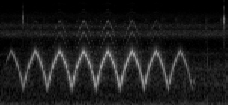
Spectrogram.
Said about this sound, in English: the alarm is on and it's making a lot of noise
